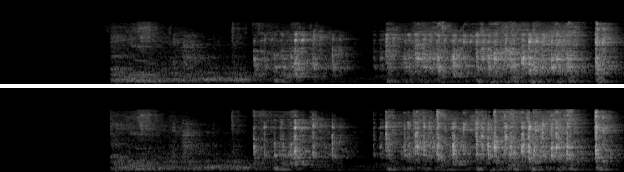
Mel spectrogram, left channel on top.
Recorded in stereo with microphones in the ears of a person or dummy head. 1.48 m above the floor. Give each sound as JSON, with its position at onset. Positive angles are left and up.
{"t": 1.1, "sound": "keys jangling", "side_deg": -25, "distance_m": 5.5}
{"t": 2.5, "sound": "typing on a keyboard", "side_deg": -75, "distance_m": 1.7}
